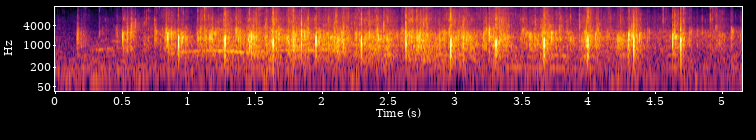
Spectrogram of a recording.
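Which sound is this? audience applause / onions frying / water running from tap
audience applause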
